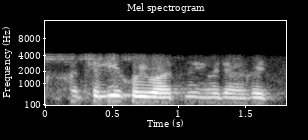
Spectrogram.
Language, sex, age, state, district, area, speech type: Urdu, male, 18-30, Delhi, East Delhi, urban, conversation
